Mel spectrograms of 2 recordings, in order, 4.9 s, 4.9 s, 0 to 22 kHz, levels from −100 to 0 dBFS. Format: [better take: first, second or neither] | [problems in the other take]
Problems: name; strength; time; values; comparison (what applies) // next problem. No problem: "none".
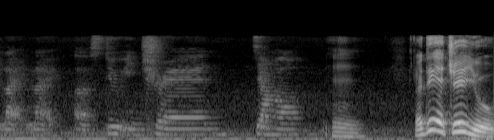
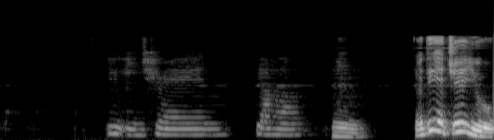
first | noise reduction (neural mask model DeepFilterNet 3)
